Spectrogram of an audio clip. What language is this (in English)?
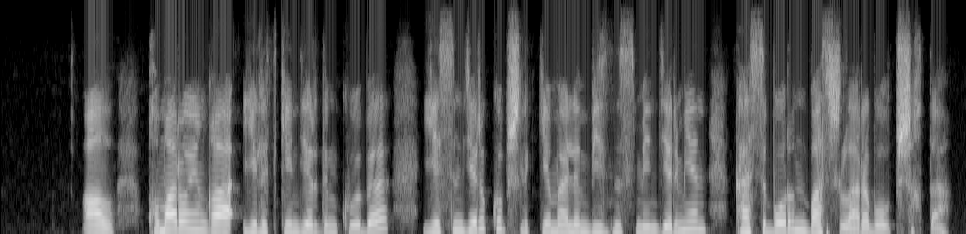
Kazakh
